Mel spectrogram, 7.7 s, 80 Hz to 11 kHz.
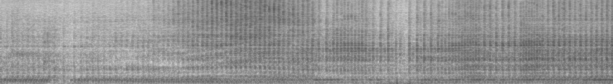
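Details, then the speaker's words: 1986 Yamaha YSR 50 two-stroke on premix, just bump-started after the carburetor was reinstalled: buzzes and picks up, revs rising unevenly as it warms, but keeps firing with no knocks; sounds really good, normal running. "Sounds really good. Sounds really, really good. I did not think that was gonna start, but it did."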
